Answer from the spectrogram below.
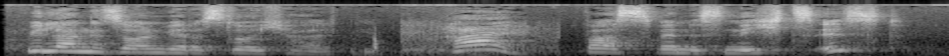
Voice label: Frau

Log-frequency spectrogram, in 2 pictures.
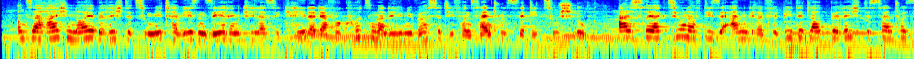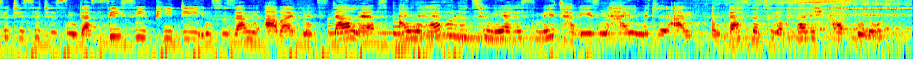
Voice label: Nachrichtensprecherin; The Flash

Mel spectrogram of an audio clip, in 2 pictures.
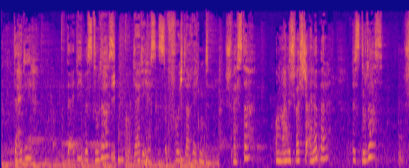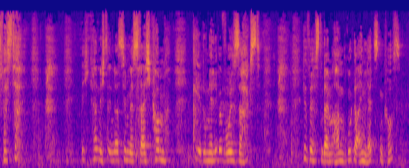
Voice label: Verwundeter Soldat; Stimmproben

